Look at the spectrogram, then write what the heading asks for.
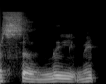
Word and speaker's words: certainly: Okay, so the relationship among neighbors had certainly ตัวนี้อ่านว่า certainly ไม่อ่านเสียงตัว t certainly มันจะยากนิดหนึ่งนะฮะ certainly นั่นแหละแต่ว่าพอเราอ่านปุ๊บตัดตัว t ทิ้ง certainly changed mostly for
